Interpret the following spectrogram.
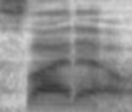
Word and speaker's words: Slidell: another louisiana folk slot slidell is how you say it slidell what's up marcia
